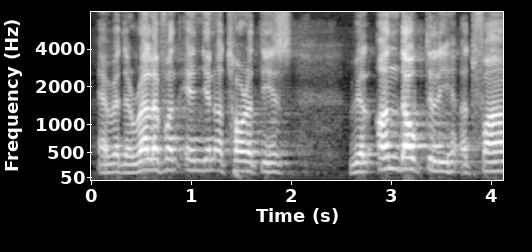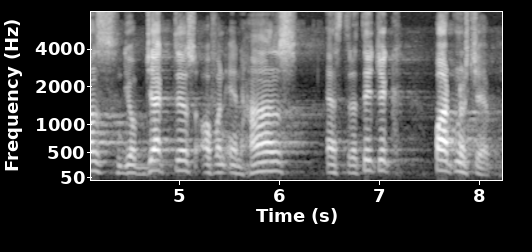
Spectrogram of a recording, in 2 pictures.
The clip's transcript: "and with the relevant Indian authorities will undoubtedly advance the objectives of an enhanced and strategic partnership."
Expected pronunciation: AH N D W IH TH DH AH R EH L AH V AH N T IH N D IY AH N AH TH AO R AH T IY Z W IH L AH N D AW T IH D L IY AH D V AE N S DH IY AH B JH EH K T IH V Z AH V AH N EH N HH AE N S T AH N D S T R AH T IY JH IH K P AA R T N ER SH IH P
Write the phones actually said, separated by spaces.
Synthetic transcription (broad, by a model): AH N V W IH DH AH R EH L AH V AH N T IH N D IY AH N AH T AO R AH T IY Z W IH L AH N D AW T IH D L IY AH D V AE N S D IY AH B JH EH K T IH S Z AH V AH N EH N HH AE N S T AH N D S T R AH T IY JH IH K P AA R T N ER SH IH P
